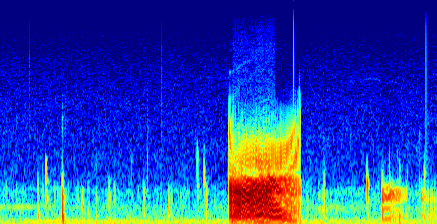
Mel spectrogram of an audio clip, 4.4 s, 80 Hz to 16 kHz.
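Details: Borborygmi after about 24 hours of eating almost nothing, then chugging water and lying on the side: a loud, resonant gurgling growl under a second long with faint gurgles around it, typical hunger rumbling.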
